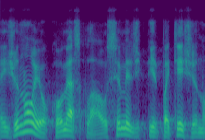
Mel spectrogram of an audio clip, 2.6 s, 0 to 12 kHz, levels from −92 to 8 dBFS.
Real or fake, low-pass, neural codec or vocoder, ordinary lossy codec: fake; 7.2 kHz; codec, 16 kHz, 2 kbps, FunCodec, trained on LibriTTS, 25 frames a second; Opus, 24 kbps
